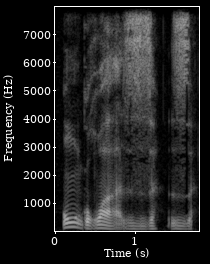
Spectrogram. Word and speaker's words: hongroise: Okay, hongrois, grois, hongroise. Okay, so here final S not pronounced for the masculine form, and then you pronounce it here for the feminine form.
